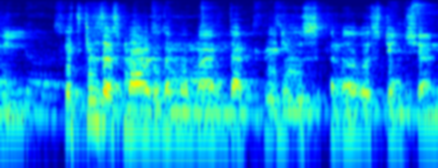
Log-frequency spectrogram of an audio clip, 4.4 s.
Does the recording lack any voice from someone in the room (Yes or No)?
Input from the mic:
No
